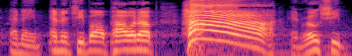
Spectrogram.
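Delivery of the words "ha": huge high, sustained shout; yelled battle cry. A narrator's reading. Roshi releasing the blast, huge drawn-out yell. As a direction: unleash the final syllable at full volume. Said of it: "put his fists together and yelled".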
